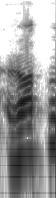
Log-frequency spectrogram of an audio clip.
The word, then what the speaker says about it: রত্ন: তো রত্ন, লক্ষ্য করুন, যখন আমরা উচ্চারণ করেছি রত্ন, তখন এই তয়ের পরে কোনো স্বরধ্বনি উচ্চারিত হয়নি, এজন্য কিন্তু আমরা হসন্ত চিহ্ন বা হর্ষ চিহ্ন দিয়ে দিয়েছি, অর্থাৎ এর পরে কোনো স্বরধ্বনি উচ্চারিত হয়নি।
